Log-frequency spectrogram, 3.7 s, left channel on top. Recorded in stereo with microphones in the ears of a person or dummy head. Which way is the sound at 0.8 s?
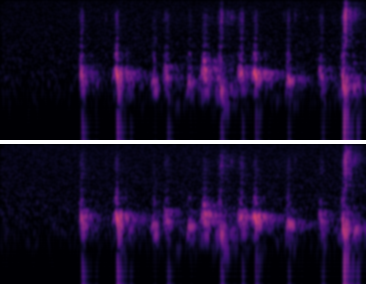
15° left (ahead or behind).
